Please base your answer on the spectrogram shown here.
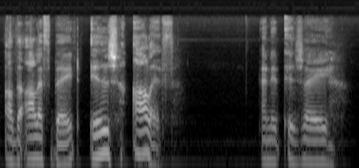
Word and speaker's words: Aleph: This is a Segol under the Lamed and the Kamatz under the Aleph. This is the key to helping us pronounce the word. The Kamatz has an ah sound, and so does the Patak.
